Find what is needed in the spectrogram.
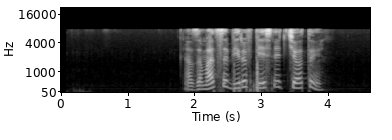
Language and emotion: Russian, positive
